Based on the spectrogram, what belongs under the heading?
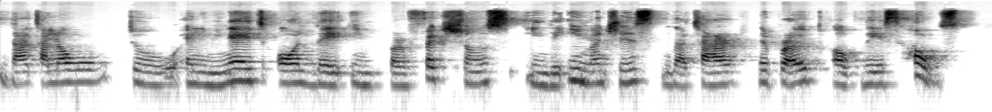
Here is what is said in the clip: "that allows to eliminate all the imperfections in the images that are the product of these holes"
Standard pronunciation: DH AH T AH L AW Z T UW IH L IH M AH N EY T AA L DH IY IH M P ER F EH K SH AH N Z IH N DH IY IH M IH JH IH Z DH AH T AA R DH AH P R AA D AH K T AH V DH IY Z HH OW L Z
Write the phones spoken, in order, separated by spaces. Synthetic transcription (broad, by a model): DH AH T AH L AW T UW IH L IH M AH N EY T AA L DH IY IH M P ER F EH K SH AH N S IH N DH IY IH M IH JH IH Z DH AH T AA R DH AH P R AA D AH K T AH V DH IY S HH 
